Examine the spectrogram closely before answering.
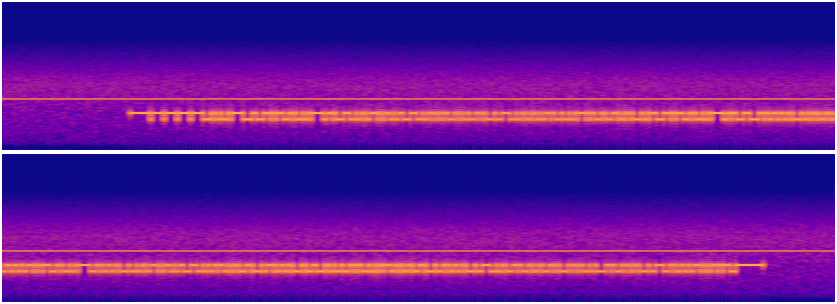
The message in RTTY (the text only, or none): TO, CO BYLO JASNEM DLA KAZDEGO, POTWIERDZIC, NIE BYLO PRZECIEZ NARUSZENIEM ZADNEJ TAJEMNICY.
